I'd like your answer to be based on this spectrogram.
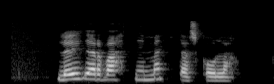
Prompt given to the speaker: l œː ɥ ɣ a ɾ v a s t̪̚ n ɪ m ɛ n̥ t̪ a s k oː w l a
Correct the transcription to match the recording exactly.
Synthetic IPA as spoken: l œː ɥ ɣ a ɾ v a h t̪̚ n ɪ m ɛ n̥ t̪ a s k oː w l a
